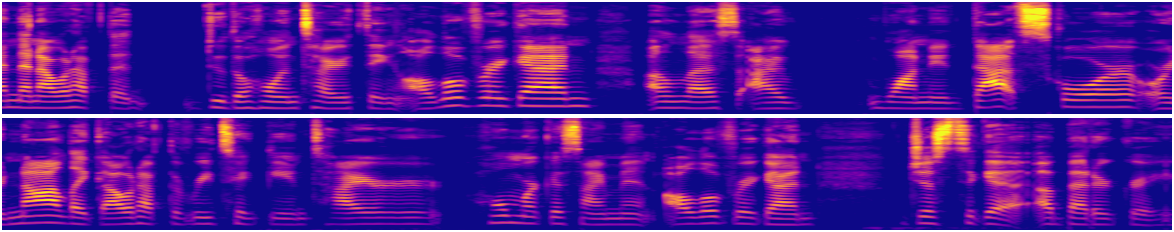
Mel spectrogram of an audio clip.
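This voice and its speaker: A woman's fairly low pitch and fairly even intonation at a moderate pace, in a very clean recording with a silent background. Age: 20s. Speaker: solo podcaster. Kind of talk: personal monologue.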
